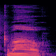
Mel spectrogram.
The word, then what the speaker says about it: Comeau: Comeau. My last name is spelled C-O-M-E-A-U, which I recognize is strange, ends in three vowels and is pronounced like none of them, right? E-A-U and pronounced as O.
